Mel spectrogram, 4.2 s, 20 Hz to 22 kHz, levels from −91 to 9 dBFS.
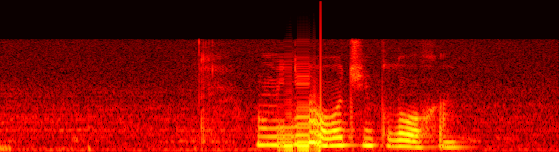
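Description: From 2.09 to 2.41 s, new audio likely arrived too seldom, so playback kept looping a tiny stretch, which fits an 11 ms buffer, and skipped most of the real signal. The result is robotic sound from repeated short buffers: speech hardens into a metallic buzz fixed at 93.8 Hz.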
